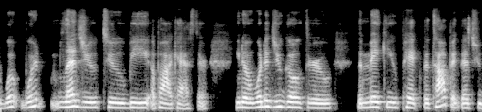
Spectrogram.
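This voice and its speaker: Solo podcast host, woman, stuffy-nosed and nasal, deep slow easy delivery. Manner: chatty, many fillers, addresses listeners directly. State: congested, stuffed-up nose. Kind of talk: casual solo podcast update.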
